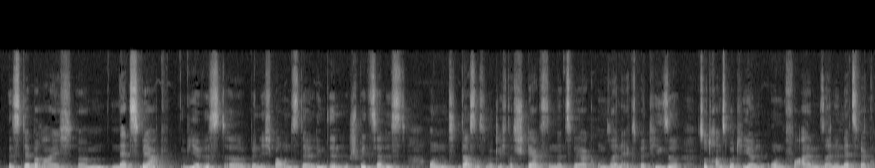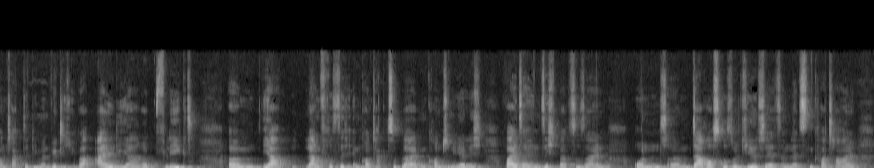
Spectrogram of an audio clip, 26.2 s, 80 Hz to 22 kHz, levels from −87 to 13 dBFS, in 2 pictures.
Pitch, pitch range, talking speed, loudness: 170 Hz, 165-180 Hz, 135 wpm, -23 LUFS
